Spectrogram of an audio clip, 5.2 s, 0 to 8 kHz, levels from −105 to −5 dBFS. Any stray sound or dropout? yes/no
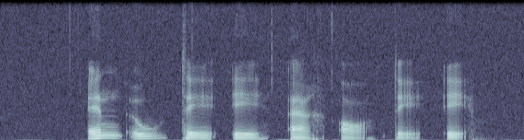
no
